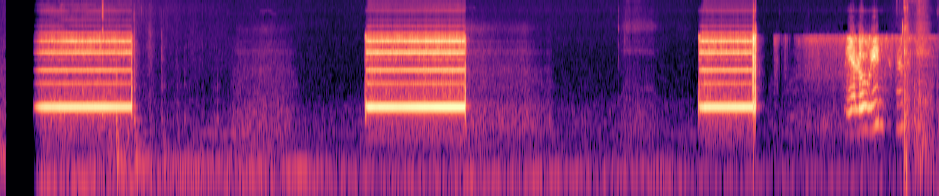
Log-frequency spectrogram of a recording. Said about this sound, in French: on passe un coup de fil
